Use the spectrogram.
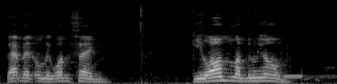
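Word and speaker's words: Guillaume Le Million: meant only one thing guillaume lamillion if it doesn't rhyme you're not pronouncing it right okay drama thanks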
